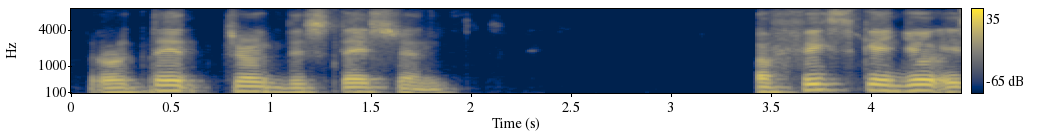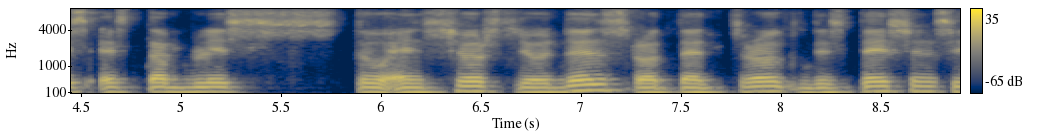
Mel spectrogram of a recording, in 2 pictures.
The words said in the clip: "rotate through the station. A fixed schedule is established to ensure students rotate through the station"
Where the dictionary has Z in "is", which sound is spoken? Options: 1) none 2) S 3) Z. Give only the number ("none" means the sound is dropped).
2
